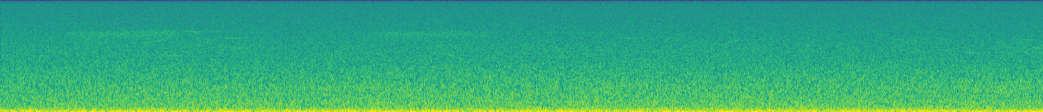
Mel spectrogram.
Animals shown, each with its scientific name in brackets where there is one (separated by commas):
Eastern Wood-Pewee (Contopus virens), Pine Warbler (Setophaga pinus)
